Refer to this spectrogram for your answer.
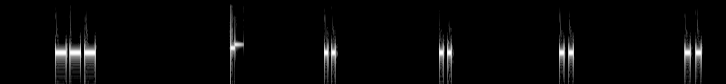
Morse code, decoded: O IIII

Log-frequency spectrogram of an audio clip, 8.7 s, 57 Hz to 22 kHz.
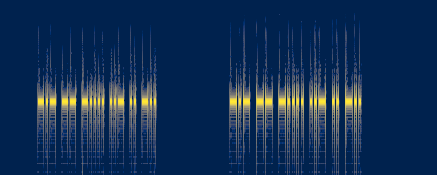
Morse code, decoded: KM6UID KM6UID

